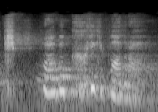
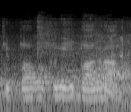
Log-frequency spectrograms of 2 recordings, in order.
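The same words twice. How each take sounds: First: It is said with joy and excitement. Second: It is said flatly, without much joy.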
